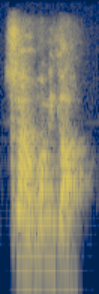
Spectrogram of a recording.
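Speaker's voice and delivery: normal talking voice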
